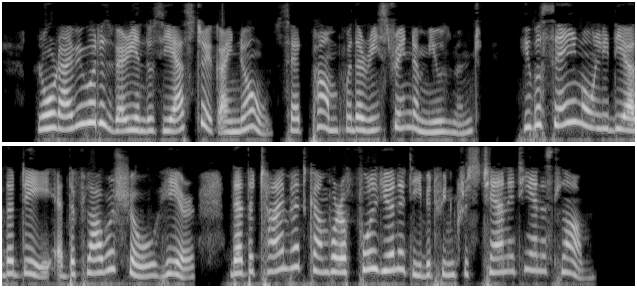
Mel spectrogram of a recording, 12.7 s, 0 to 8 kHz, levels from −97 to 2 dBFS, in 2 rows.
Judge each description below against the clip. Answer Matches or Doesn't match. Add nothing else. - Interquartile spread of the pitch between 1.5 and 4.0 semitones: Doesn't match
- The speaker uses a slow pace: Doesn't match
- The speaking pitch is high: Matches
